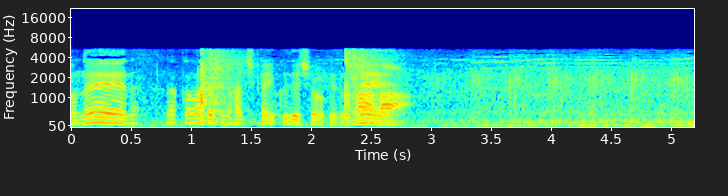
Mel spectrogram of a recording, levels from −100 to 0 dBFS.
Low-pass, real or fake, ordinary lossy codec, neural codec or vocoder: 5.4 kHz; real; none; none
